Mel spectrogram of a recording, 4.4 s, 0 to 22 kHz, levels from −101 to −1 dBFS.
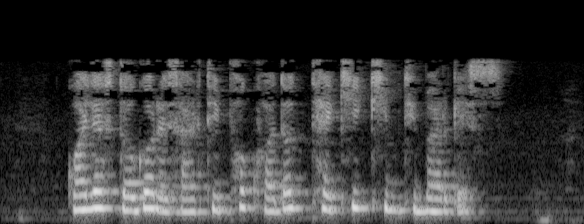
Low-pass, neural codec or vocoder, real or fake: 7.2 kHz; none; real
